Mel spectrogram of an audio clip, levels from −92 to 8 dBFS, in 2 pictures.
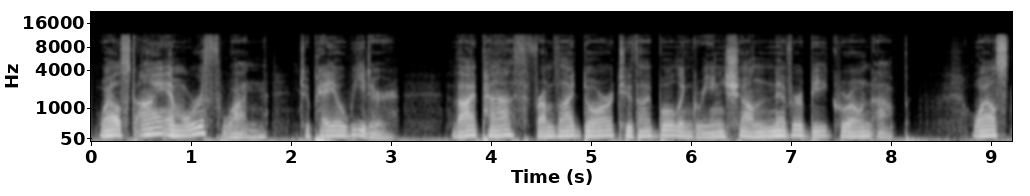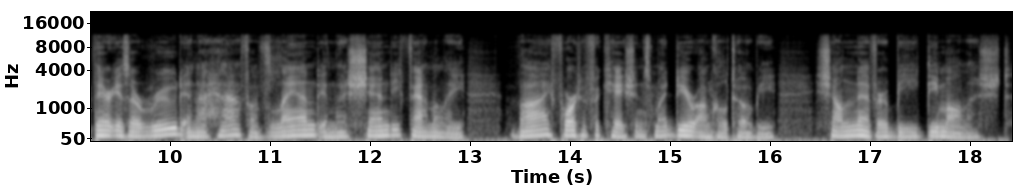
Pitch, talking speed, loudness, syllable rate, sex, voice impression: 105 Hz, 145 wpm, -18 LUFS, 4.0 syllables/s, male, masculine, adult-like, tensed, hard, cool, intellectual, refreshing, sincere, calm, slightly friendly, slightly wild, slightly kind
